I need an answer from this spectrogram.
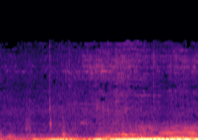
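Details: A black cow ahead of Idul Adha, likened to the giant Grandong, gives a single rising, drawn-out moo that swells louder toward the end.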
